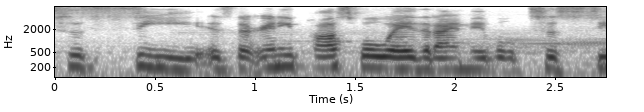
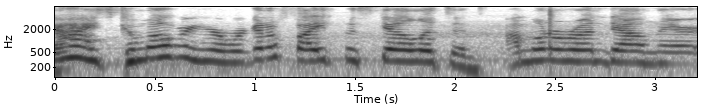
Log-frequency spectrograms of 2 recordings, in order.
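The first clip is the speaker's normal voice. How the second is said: high, loud rallying yell, shouting as loud as possible; 8 semitones higher than usual. Calling companions over to fight skeletons: yelling as loud as possible. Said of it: "I'm gonna yell as loud as I can".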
